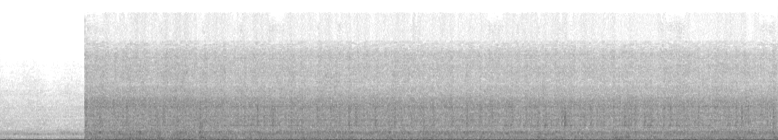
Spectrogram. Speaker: All right, so we let the car warm up and good thing we did because before the exhaust did sound a little choppy, but we're looking absolutely great now.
